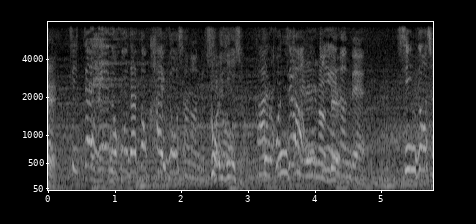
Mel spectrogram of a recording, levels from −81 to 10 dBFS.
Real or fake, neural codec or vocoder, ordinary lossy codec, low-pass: fake; vocoder, 22.05 kHz, 80 mel bands, WaveNeXt; none; 7.2 kHz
